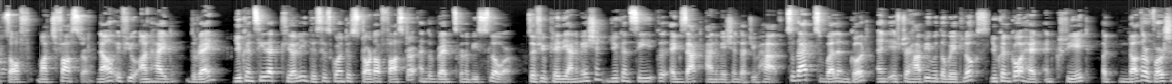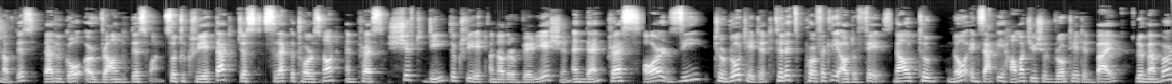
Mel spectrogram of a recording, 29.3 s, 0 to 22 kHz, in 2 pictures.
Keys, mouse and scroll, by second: 1.8 click, 2.8 scroll up 1, 6.6 space, 11.0 scroll down 2, 12.4 space, 14.8 space, 16.6 space, 17.7 click, 20.1 shift+d, 22.7 r.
